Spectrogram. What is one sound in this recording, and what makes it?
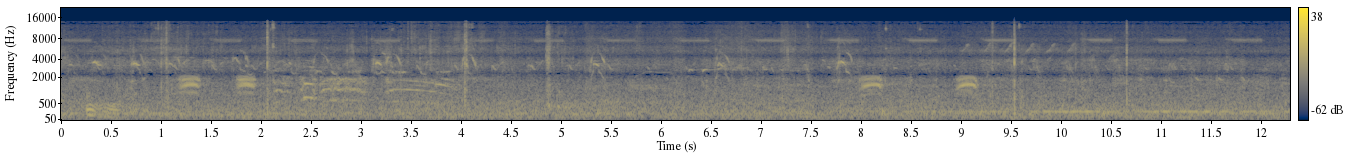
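Leaves rustle as a hand picks beans from plants.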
